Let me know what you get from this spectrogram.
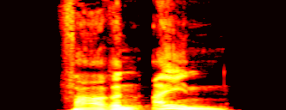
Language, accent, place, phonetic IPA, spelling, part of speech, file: German, Germany, Berlin, [ˌfaːʁən ˈaɪ̯n], fahren ein, verb, De-fahren ein.ogg
- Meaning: inflection of einfahren: 1. first/third-person plural present 2. first/third-person plural subjunctive I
